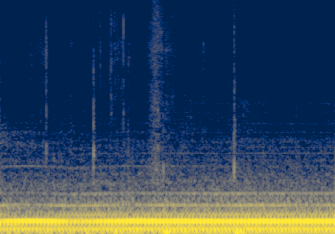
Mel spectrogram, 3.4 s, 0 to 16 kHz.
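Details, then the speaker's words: BMW E46 M3 after cleaning, in hot weather: primes and starts first try, deep steady idle with no hunting, unlike its usual fluctuating first-start idle; normal idle. "another thing with the idol 2 normally like on the first startup of the day it's like it goes up and down not like crazy but like you could you can notice it but right now it's like super super steady"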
